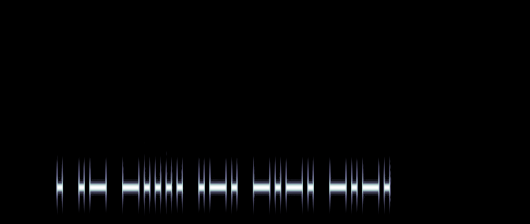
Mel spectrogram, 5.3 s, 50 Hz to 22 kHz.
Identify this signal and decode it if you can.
Morse code, heard as a keyed tone, about 22 wpm, 700 Hz. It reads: EA6RCC
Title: DXCC-100 Call Signs - 6 Characters - Repeated 3x - 22wpm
